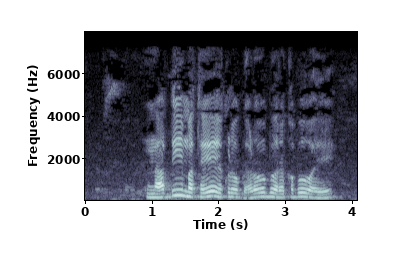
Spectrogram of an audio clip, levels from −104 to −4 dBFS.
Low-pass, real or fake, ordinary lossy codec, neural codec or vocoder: 7.2 kHz; real; MP3, 64 kbps; none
